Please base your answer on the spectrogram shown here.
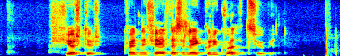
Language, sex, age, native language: Icelandic, male, 20-29, Icelandic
